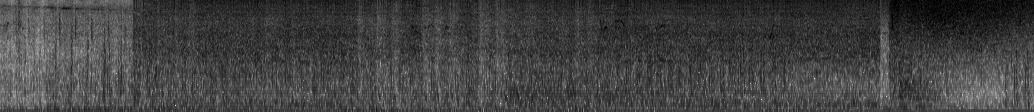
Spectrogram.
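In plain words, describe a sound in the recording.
A repair tool crackles and sizzles with sparks.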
